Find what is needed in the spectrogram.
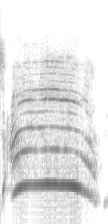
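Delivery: sudden high yelp; high cry. Acted. Librarian squealing while reaching for the stars. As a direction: squeal as you stretch up.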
